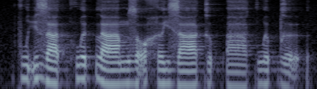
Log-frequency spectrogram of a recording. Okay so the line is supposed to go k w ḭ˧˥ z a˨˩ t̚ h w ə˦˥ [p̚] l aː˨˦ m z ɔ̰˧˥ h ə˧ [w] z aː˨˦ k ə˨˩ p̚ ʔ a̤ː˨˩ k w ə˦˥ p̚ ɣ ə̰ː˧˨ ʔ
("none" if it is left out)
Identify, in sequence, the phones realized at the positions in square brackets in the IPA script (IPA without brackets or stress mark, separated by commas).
t̚, j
